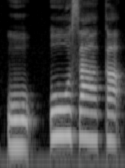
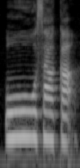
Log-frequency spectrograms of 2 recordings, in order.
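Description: First: The pitch rises after the first syllable. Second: The pitch stays level across the word. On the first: This is the Tokyo standard accent. "例えば東京弁、普通の標準語ですね…大阪のアクセントになります" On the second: This is the Kansai accent. "大阪弁がある関西では、大阪を大阪、フラットに言います"

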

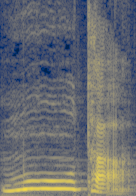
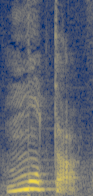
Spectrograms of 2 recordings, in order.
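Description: First: The first vowel is held long. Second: The first vowel is cut short. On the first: The speaker calls it wrong. "nosotros no decimos muta" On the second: The speaker calls it right. "Nosotros lo decimos cortito"

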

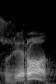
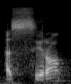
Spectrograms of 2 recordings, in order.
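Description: First: It begins with an s blended toward z. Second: It begins with a plain, light s sound. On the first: "shad yang dicampur dengan zain. Yang istilahnya adalah ismam" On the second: "Boleh juga dibaca dengan huruf sin"

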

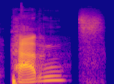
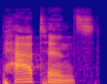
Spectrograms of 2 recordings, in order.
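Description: First: The middle t is swallowed, not fully released. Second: The middle t is clearly and fully pronounced. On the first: The speaker calls it right. "how do normal people say that?" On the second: The speaker calls it wrong. "I like over enunciated the word patents"

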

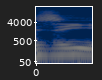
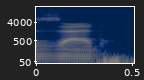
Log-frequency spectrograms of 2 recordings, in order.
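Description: First: The letter name is said the American way. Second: The letter name is said the British way. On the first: "he doesn't say Z" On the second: "he says Z. ... That's how you know he's British"

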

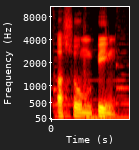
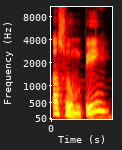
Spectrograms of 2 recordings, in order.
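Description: First: The pitch falls at the end like a statement. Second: The pitch rises at the end like a question. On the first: It tells that someone has arrived. "Oh, ngabejaan" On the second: It asks whether someone has arrived. "Oh, nanya kan"

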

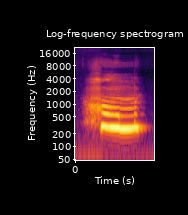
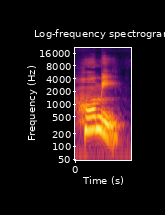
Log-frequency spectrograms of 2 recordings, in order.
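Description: First: The word ends on a closed-lip m sound. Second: A vowel sound follows the final m. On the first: The speaker calls it right. "o E é mudo" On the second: The speaker calls it wrong. "não podemos falar"

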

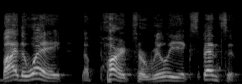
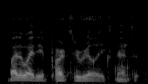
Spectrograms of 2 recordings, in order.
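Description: First: It is said in a full, steady voice. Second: It is rushed out very quickly. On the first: The warning is given openly and clearly. "full-throated delivery" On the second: The warning is slipped past unnoticed. "like really fast like that"

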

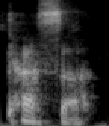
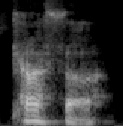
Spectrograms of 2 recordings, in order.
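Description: First: The first consonant is an s sound. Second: The first consonant is a th sound. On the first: "And without it" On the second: "With Fifio"

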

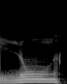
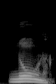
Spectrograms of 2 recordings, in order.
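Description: First: The word begins with an L sound. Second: The word begins with an N sound. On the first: "we don't say loon. We don't pronounce with L" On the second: "We pronounce with N, right? Noon. We say noon"

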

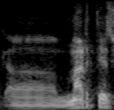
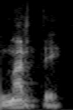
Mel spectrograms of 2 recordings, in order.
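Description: First: The final s is fully pronounced. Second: The final s is aspirated or dropped.

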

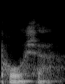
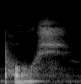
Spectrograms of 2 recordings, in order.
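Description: First: The name is said the car-enthusiast way. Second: The name is said the everyday British way. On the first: "some people that are really into cars, they pronounce it Porsche" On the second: "In this country, it's called a Porsche"

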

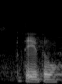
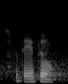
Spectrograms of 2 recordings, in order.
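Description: No difference in how they are said.

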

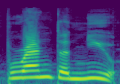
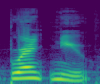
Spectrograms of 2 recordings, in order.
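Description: First: The d in brand is fully released. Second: The d in brand is weakened, barely heard. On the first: The speaker calls it wrong. "不是brand new" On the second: The speaker calls it right. "这个的爆破音要弱读，而是brand new"

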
